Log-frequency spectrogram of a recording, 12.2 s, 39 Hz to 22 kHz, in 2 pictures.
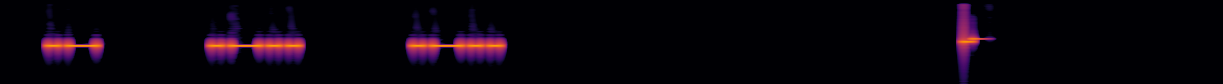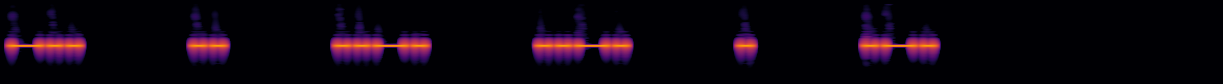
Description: Morse code, heard as a keyed tone, about 25 wpm, spaced as for 12 wpm, 700 Hz. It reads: ALL DIFFER
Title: 4x Character Spacing - Top 500 Words - 25wpm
